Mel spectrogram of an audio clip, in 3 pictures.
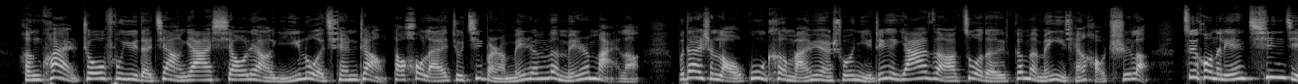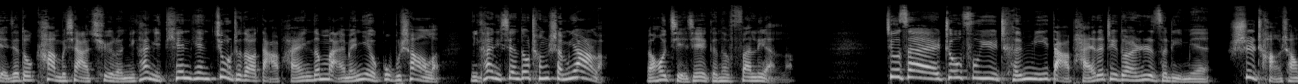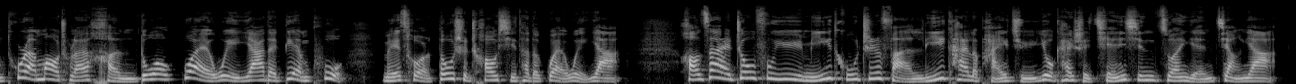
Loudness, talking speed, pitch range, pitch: -23 LUFS, 265 characters per minute, 175-265 Hz, 215 Hz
